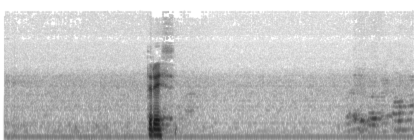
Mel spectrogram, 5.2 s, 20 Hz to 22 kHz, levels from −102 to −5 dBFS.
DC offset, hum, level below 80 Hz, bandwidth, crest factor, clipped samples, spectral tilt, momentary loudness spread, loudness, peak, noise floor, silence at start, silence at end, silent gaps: under 0.1%; none; -66 dBFS; 16.5 kHz; 28 dB; under 0.1%; -6 dB/octave; 24 LU; -23 LUFS; -2 dBFS; -55 dBFS; 1.85 s; 0 s; none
